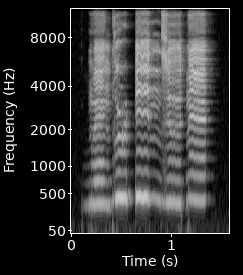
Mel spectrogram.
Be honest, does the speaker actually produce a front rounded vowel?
yes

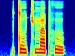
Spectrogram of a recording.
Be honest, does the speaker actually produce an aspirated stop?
yes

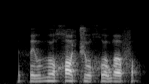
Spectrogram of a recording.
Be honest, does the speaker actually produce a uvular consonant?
yes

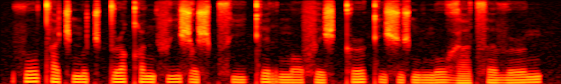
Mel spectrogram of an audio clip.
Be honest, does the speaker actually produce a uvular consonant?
yes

